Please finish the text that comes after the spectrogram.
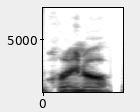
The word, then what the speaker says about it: Kroener: Instagram is theal Craner um k r o n r um don't try to phonetically sound that one out um and so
